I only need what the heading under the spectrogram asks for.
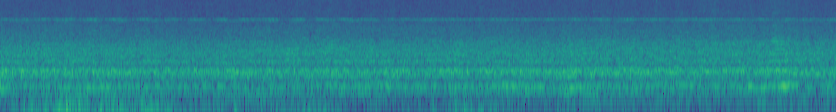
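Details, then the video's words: Bees buzzing in a dense, continuous drone with layered hum bands in the low-mid range, steady throughout with no pauses; a faint thin high tone runs across the background. "bees therapy relaxing natural buzzing sound"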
